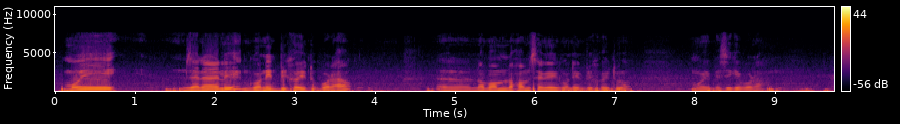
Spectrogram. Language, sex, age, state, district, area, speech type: Assamese, male, 60+, Assam, Nalbari, rural, spontaneous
